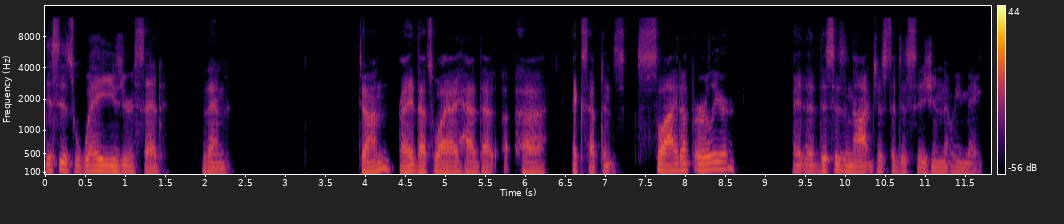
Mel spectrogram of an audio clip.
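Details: Adult male speaker; stuttering.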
